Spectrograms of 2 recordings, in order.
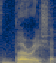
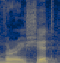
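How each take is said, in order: First: The word begins with a b sound. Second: The word begins with a v sound. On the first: The speaker calls it right. "There's actually a dot. It's Bereshit" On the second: The speaker calls it wrong. "not Vereshit"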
